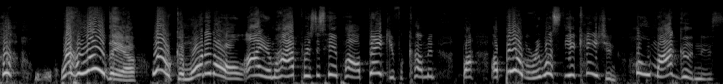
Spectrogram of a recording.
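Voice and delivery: very high, loud, squeaky cartoon voice. Voicing a gnome high priestess greeting visitors: Mickey Mouse-like voice. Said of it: "Is it just Mickey Mouse?".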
